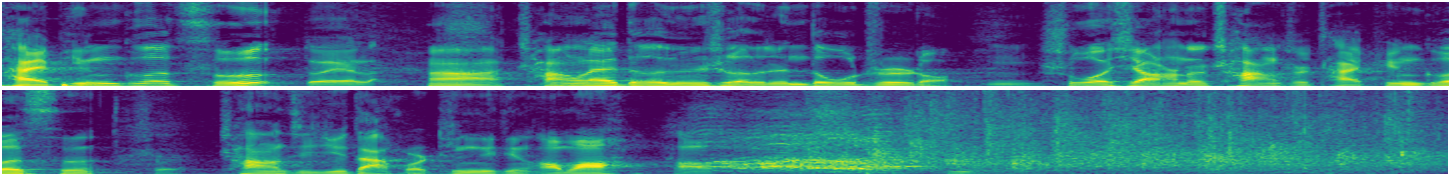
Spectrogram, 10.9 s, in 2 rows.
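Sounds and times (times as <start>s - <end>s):
speech: 0.0s - 9.3s
audience applause at a crosstalk comedy show: 8.3s - 10.8s.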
